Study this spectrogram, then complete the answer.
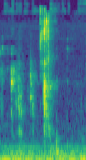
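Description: Someone chewing a bite of homemade protein cookie, with a few soft, close crunchy bites in a quiet moment and no talking.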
